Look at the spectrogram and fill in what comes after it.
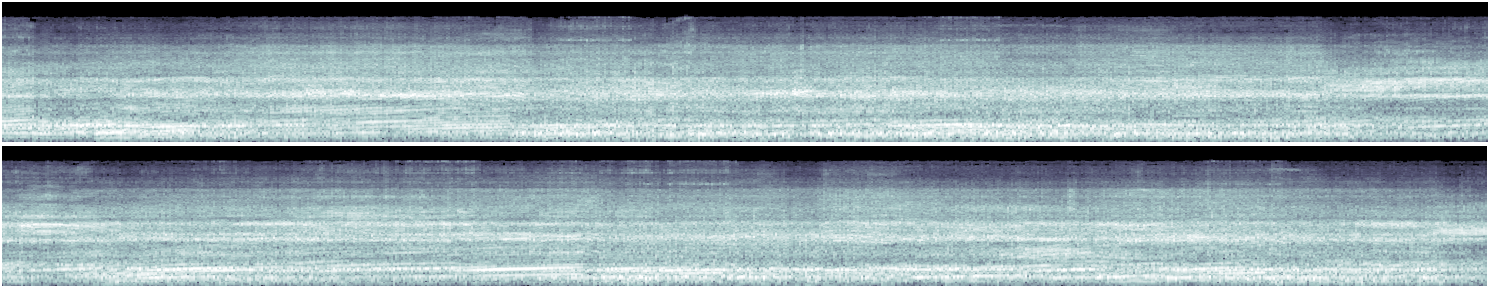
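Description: Onboard supermoto motorcycle engine, revving up through the gears and dropping back over and over as it accelerates out of corners and slows for the next, with steady wind and road noise over it.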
